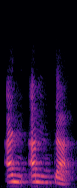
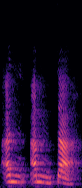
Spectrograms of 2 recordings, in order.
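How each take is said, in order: No difference in how they are said.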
